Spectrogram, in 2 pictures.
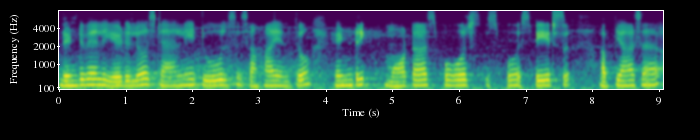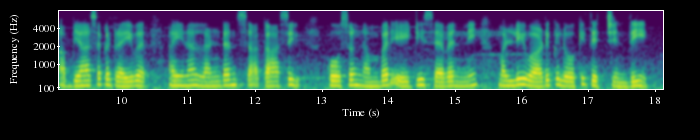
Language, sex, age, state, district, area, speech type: Telugu, female, 45-60, Andhra Pradesh, Anakapalli, rural, read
